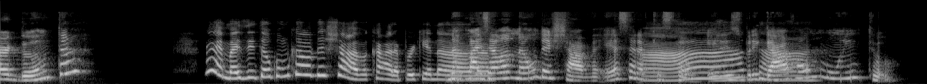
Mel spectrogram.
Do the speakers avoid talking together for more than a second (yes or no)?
no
